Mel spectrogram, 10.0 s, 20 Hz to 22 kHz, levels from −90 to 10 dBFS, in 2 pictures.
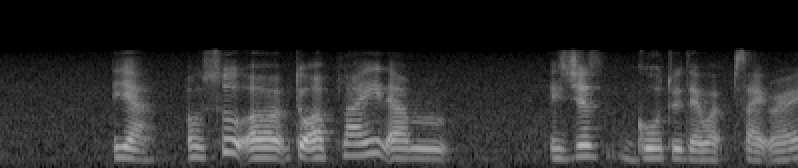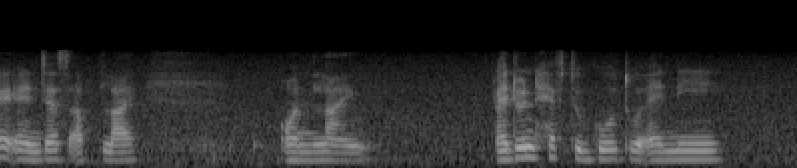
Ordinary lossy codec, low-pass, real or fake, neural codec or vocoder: none; 7.2 kHz; real; none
